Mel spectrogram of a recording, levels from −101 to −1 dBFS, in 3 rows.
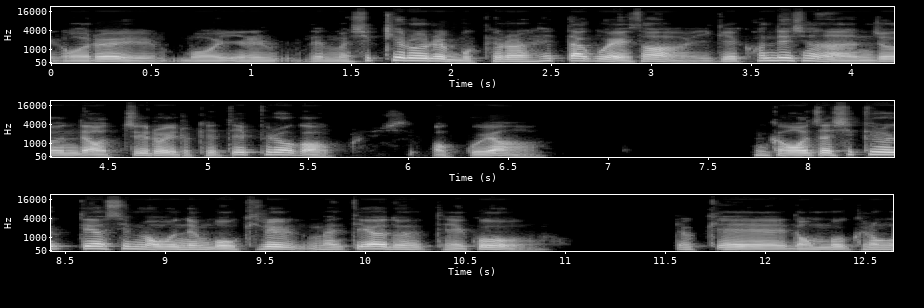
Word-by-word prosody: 이거를 95 Hz, -2 st, 0 dB
뭐 100 Hz, -1 st, -6 dB
예를 105 Hz, +1 st, -5 dB
들면 105 Hz, -2 st, -6 dB
10km 180 Hz, -, +3 dB
를 155 Hz, -, +5 dB
목표로 130 Hz, +8 st, -1 dB
했다고 165 Hz, -1 st, +2 dB
해서 135 Hz, -, +1 dB
이게 90 Hz, +8 st, -5 dB
컨디션 180 Hz, +2 st, +1 dB
안 95 Hz, -1 st, -1 dB
좋은데 115 Hz, 0 st, 0 dB
억지로 125 Hz, +6 st, 0 dB
이렇게 110 Hz, -, -6 dB
뛸 170 Hz, 0 st, -2 dB
필요가 170 Hz, -3 st, +3 dB
없이 -, -, -9 dB
없고요. -, -, -2 dB, 1.0 s
그러니까 140 Hz, -6 st, -3 dB
어제 115 Hz, +7 st, +5 dB
10km 175 Hz, +2 st, 0 dB
뛰었으면 170 Hz, -2 st, +2 dB
오늘 120 Hz, +4 st, +1 dB
뭐 105 Hz, -4 st, +1 dB
5km 150 Hz, +8 st, 0 dB
만 120 Hz, -2 st, -5 dB
뛰어도 145 Hz, -4 st, +3 dB
되고 90 Hz, -6 st, -2 dB, 0.7 s
이렇게 115 Hz, -3 st, 0 dB
너무 115 Hz, +3 st, -3 dB
그런 125 Hz, +1 st, -5 dB
120 Hz, 345 characters per minute, -24 LUFS, 105-155 Hz, 1.0 s, 를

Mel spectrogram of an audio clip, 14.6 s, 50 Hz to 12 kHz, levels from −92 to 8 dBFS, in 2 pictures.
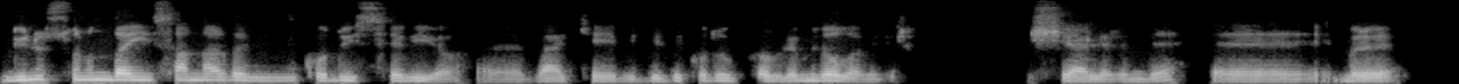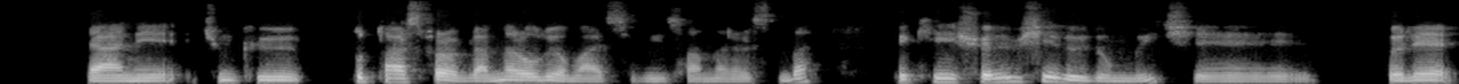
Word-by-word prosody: günün 120 Hz, +4 st, +4 dB
sonunda 125 Hz, -1 st, +5 dB
insanlar 120 Hz, 0 st, +2 dB
da 115 Hz, -, +4 dB
dedikoduyu 110 Hz, +1 st, -1 dB
seviyor. 105 Hz, -4 st, -1 dB
Eee, 90 Hz, -1 st, -9 dB
belki 95 Hz, -1 st, -2 dB
bir 95 Hz, -, -7 dB
dedikodu 105 Hz, +2 st, -2 dB
problemi 105 Hz, +2 st, 0 dB
de 110 Hz, -, +5 dB
olabilir, 90 Hz, -5 st, 0 dB, 0.6 s
iş -, -, -5 dB
yerlerinde. 95 Hz, +3 st, 0 dB
Eee, 90 Hz, 0 st, -2 dB
böyle, 95 Hz, -1 st, +2 dB, 0.7 s
yani, 105 Hz, 0 st, +3 dB
çünkü 115 Hz, 0 st, 0 dB, 0.3 s
bu -, -, +2 dB
tarz 155 Hz, -1 st, +2 dB
problemler 110 Hz, 0 st, +4 dB
oluyor, 120 Hz, -2 st, +3 dB
maalesef 95 Hz, -1 st, -6 dB
insanlar 95 Hz, 0 st, -6 dB
arasında. 95 Hz, 0 st, -5 dB, 0.4 s
Peki, 150 Hz, +2 st, 0 dB
şöyle 145 Hz, +4 st, +3 dB
bir -, -, -6 dB
şey 175 Hz, +1 st, +2 dB
duydun 105 Hz, -5 st, +1 dB
mu 100 Hz, +1 st, -4 dB
hiç? -, -, -9 dB
Eee, 95 Hz, 0 st, -4 dB, 0.5 s
böyle 115 Hz, +1 st, +3 dB
105 Hz, 145 wpm, -23 LUFS, 95-120 Hz, 0.7 s, sonunda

